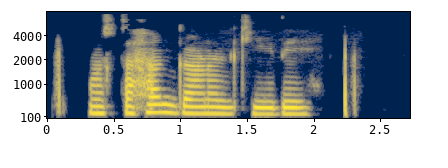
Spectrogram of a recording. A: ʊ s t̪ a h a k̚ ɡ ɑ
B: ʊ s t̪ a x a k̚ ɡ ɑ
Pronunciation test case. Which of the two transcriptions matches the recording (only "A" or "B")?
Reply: A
